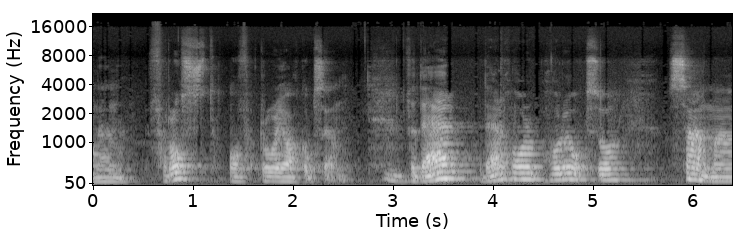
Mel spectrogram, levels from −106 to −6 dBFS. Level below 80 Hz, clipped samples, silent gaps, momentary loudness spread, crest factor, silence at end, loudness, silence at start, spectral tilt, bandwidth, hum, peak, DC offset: -70 dBFS; under 0.1%; none; 18 LU; 20 dB; 0 s; -31 LUFS; 0 s; -5.5 dB/octave; 17.5 kHz; none; -10 dBFS; under 0.1%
